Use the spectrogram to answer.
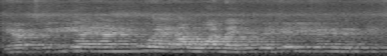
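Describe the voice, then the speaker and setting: A man's voice: extremely high pitch, fairly even intonation, quick pace. A male school math teacher, teaching a classroom lesson. He asks questions, answers them himself and repeats the key terms. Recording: very echoey classroom, faint room noise.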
